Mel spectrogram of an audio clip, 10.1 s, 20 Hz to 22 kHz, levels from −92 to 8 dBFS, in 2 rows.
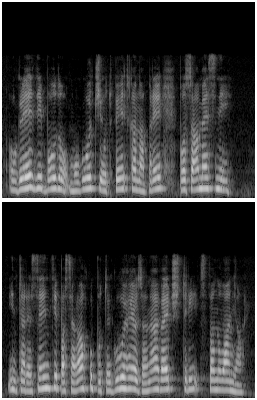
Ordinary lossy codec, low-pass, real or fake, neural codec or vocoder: none; 7.2 kHz; fake; codec, 16 kHz, 16 kbps, FunCodec, trained on LibriTTS, 50 frames a second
